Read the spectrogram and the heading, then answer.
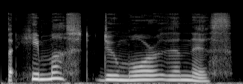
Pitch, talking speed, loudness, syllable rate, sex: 210 Hz, 170 wpm, -17 LUFS, 3.2 syllables/s, female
